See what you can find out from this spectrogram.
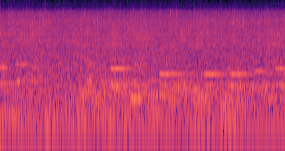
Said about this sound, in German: Hört ihr das Rauschen? Das sind Aquarien im Hintergrund.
